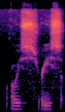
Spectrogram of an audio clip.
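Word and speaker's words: Reuss: Reese, R-E-U-S-S is how you spell it.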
